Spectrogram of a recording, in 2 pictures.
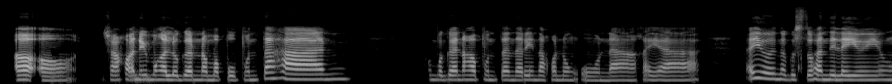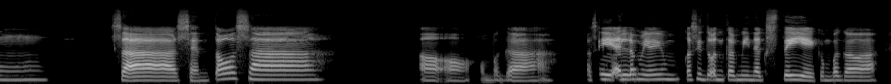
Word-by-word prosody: Oo, 190 -3 +3 0.3
tsaka 210 -1 -1
kung - - +2
ano 220 - +4
yung 220 -1 -3
mga 215 0 +5
lugar 205 0 +1
na 205 0 -2
mapupuntahan. 235 +4 +1 0.7
Kumbaga, 215 -1 -3
nakapunta 210 -1 -5
na 200 0 -5
rin 210 +1 -5
ako 205 +1 -9
nung 200 -1 -14
una 190 +1 -9
kaya 200 -1 -7 0.5
ayun, 285 -3 +1
nagustuhan 220 -1 -4
nila 215 -1 +2
yun 210 0 +2 0.2
yung 210 - -12 1.1
sa - - +3 0.5
Sentosa. 230 +10 -2 1.6
Oo, 175 -3 -6
kumbaga 165 - -7 0.3
kasi 230 -1 +3
alam 230 +1 +4
mo 235 - -6
yun 225 +1 +1
yung - - -12
kasi 215 +3 -4
doon 215 -1 -3
kami 210 0 -3
nag-stay, 205 0 +5
eh. - - -13
Kumbaga, 185 -1 -6
210 Hz, 125 wpm, -24 LUFS, 195-220 Hz, 1.6 s, mga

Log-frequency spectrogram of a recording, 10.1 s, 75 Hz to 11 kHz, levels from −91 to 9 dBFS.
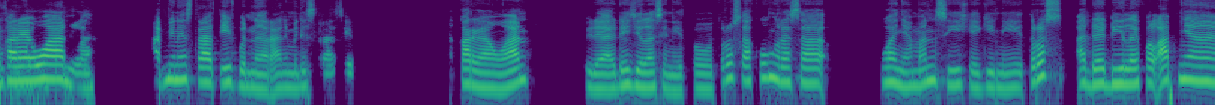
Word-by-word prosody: karyawanlah. 235 -6 +5 0.5
Administratif, 230 -3 +1
benar, 170 -3 -2
administrasi 170 0 -7 0.9
karyawan. 190 +3 +2 0.5
Ya, 165 -2 -1
dia 195 - +2
jelasin 175 -4 -1
itu, 160 +2 -7
terus 255 +1 -3
aku 270 +4 0
ngerasa, 220 -3 +1 0.5
"Wah 225 0 +1
nyaman 195 +6 -1
sih 200 -3 -4
kayak 175 -2 -6
gini," 175 -1 -5
terus 285 - 0
ada 205 0 0
di 210 0 +1
level 210 +1 +1
up-nya 235 -1 +3
210 Hz, 130 wpm, -24 LUFS, 175-235 Hz, 0.9 s, karyawanlah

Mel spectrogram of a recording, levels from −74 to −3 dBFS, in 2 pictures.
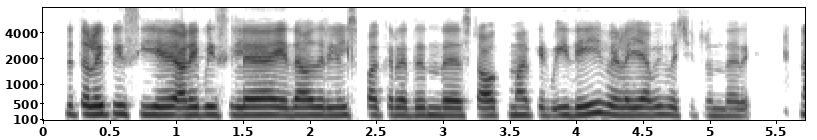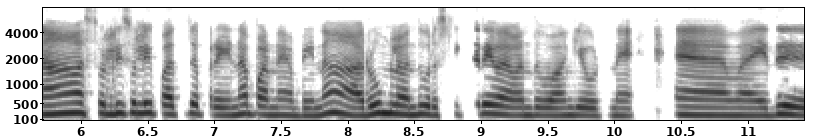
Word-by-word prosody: இந்த 230 - -5
தொலைபேசிய 220 -1 +3 0.2
அலைபேசில 205 0 +2 0.3
ஏதாவது 205 +1 +2
ரீல்ஸ் 200 -1 -2
பாக்கறது 200 -1 -1
இந்த 195 0 +1 0.2
ஸ்டாக் 195 -1 0
மார்க்கெட் 200 -2 -3
இதே 205 +2 +2 0.2
வேலயாவே 200 0 0
வச்சுட்ருந்தாரு. 185 -1 -8 0.4
நான் 250 +3 +3
சொல்லி 245 -1 0
சொல்லி 260 0 +1
பாத்துட்டு 225 +2 -1
அப்றம் 205 -2 -4
என்ன 230 +3 0
பண்ணே 205 -2 -2
அப்டினா 190 +6 -3 0.3
ரூம்ல 240 -1 +2
வந்து 220 +2 -1
ஒரு 205 - -5
ஸ்டிக்கரே 240 +3 -2
அ - - 0
வந்து 200 0 -4
வாங்கி 200 +1 -3
ஒட்டுனே. 190 0 -6 0.9
அ - - -1
இது 225 +4 +2
205 Hz, 155 wpm, -19 LUFS, 195-225 Hz, 0.9 s, தொலைபேசிய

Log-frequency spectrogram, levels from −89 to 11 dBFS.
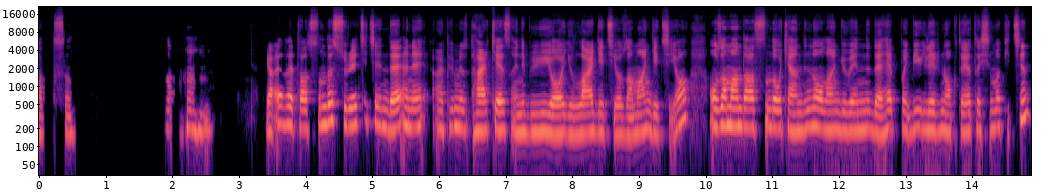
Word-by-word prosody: Haklısın. 160 0 -8 1.3
Ha 205 - -9 0.2
Hı 205 - -5
hı. 185 -1 -6 0.9
Ya, - - +2
evet, 225 -2 +1
aslında 220 +6 +3
süreç 230 -1 0
içinde, 215 -5 +3
hani, 215 -1 0
hepimiz, 205 +1 -4
herkes 185 +1 +3
hani 175 0 -3
büyüyor, 175 -2 +2
yıllar 170 +1 +1
geçiyor, 175 -2 -2
zaman 170 +4 -2
geçiyor. 170 +6 -3 0.4
O 215 0 +4
zaman 220 0 +5
da 215 - +5
aslında 210 0 +2
o 200 - +2
kendine 190 +2 -1
olan 195 -2 +1
güvenini 185 +1 -2
de 165 -3 +3
hep 205 +2 -2
ha 180 -3 -3
bir 205 +1 -3
ileri 190 0 -1
noktaya 180 0 -2
taşımak 195 +3 -5
için 285 - -1
190 Hz, 135 wpm, -23 LUFS, 175-210 Hz, 1.3 s, zaman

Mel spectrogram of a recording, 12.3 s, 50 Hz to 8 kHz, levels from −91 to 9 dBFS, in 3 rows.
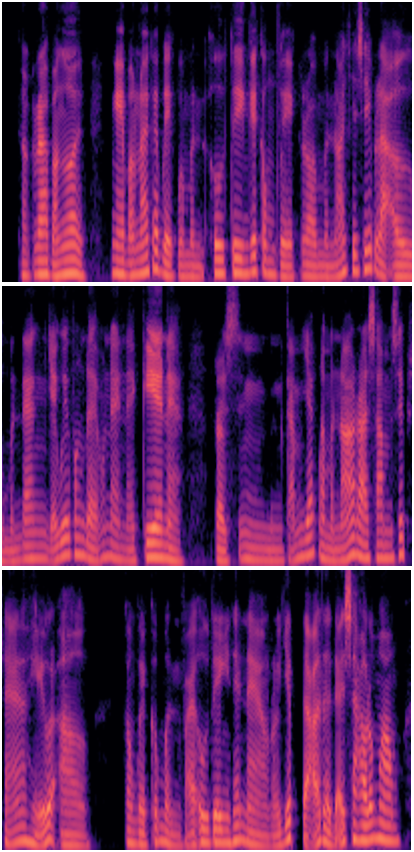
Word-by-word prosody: Thật 130 -1 -7
ra, 140 +1 +4
bạn 125 +1 +1
ơi, 145 -3 +4 0.3
nghe 145 -2 +4
bạn 130 +1 0
nói 155 +3 +3
cái 195 +1 0
việc 125 -4 0
mà - - -3
mình 115 -1 -5
ưu 150 -1 +3
tiên 150 0 +1
cái 165 - +3
công 155 -4 -3
việc, 115 -2 -2
rồi 120 -2 -2
mình 115 -1 -5
nói 135 +7 -1
với 170 - -1
sếp 195 +2 0
là, - - +1
ừ, 120 -1 0
mình 110 +1 -7
đang 135 0 -3
giải 115 - -2
quyết 175 +3 0
vấn 180 -1 -2
đề, 125 -5 -1
vấn 150 +6 -7
đề 140 -3 -2
này 115 -2 -7
kia 150 0 +8
nè, 125 -5 0 0.3
rồi 115 -2 0
s 120 +4 -9
mình 120 -4 -6
cảm 135 +5 -6
giác 180 +4 -2
là 145 - -1
mình 115 -3 -4
nói 130 +10 +2
ra 165 - +3
xong 140 0 -2
sếp 180 +5 -3
sẽ 135 +5 -1
hiểu 145 +2 +1
là, 170 - +3
ờ, 110 -2 -3 0.3
công 135 -1 -3
việc 120 -2 -2
của 145 - -3
mình 125 -8 -4
phải 110 +2 -3
ưu 140 -1 +2
tiên 140 0 +3
như 135 - -1
thế 155 - +1
nào, 120 -9 -2
rồi 105 +2 -4
giúp 175 +1 0
đỡ - - +4
thi 155 - +2
để - - 0
sau, 160 0 +5
đúng 170 - +3
hông? 160 -3 +3
135 Hz, 325 wpm, -24 LUFS, 120-150 Hz, 0.3 s, kia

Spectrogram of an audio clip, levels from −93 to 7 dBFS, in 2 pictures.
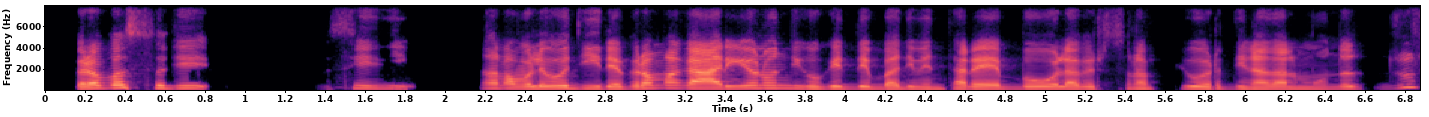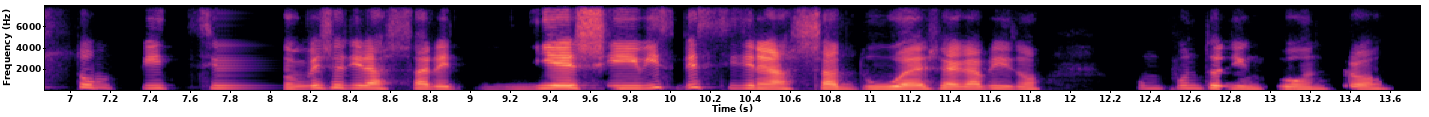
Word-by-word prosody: Però 230 +3 +6
posso 270 -1 0
di 230 -2 -4 0.6
sì 230 -3 -9
dì. 210 -1 -12 0.3
No, 235 - -3
no, 225 - 0
volevo 210 +2 +2
dire, 200 -3 -1
però 230 +4 +2
magari 220 -5 +6
io 235 +2 +2
non 245 0 -3
dico 215 -3 -5
che 200 -1 -1
debba 190 -1 0
diventare 190 0 0
boh 195 +1 -1
la 185 0 +2
persona 195 +1 -6
più 205 +2 -9
ordinata 195 -1 -1
al 190 - -1
mondo, 190 +1 -7
giusto 300 +6 -7
un 270 -2 -6
pizzico, 235 -2 -9
invece 245 +6 -2
di 250 - -2
lasciare 220 -5 +1
10, 230 +7 +4
di 285 +6 0
vestiti 275 -4 -3
ne 210 - +7
lascia 205 +1 +3
2, 195 0 +1
cioè 205 -1 +3
capito? 205 -3 -2 0.4
Un 230 -1 -17
punto 240 +1 -3
d'incontro. 195 -2 -5
210 Hz, 180 wpm, -21 LUFS, 195-235 Hz, 0.6 s, ne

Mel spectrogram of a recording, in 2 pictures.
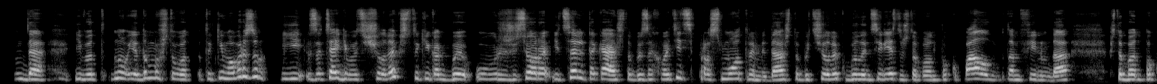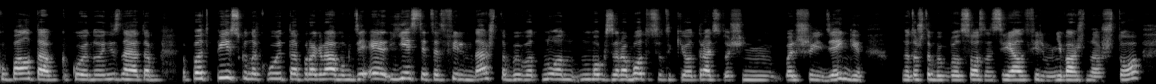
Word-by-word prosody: М-да, 240 -4 +2 0.3
и 250 - -6
вот, 235 0 -2
ну, 280 +2 -1
я 240 -1 +2
думаю, 295 +4 -2
что 265 -2 -6
вот 230 -1 -1
таким 260 +3 -4
образом 350 +3 +2
и 260 0 -3
затягивается 245 -2 +1
человек. 260 +8 +1
Всё-таки, 280 -6 -4
как 235 -3 -2
бы, 245 0 +3
у 245 0 -6
режиссёра 235 +4 +2
и 245 - -7
цель 305 +5 +3
такая, 250 -4 +5
чтобы 230 +1 -5
захватить 235 +4 -1
просмотрами, 240 -3 -1
да, 210 +4 +3
чтобы 225 0 -7
человеку 235 +1 0
было 235 0 +2
интересно, 235 +1 -1
чтобы 210 -1 -4
он 205 0 -4
покупал, 235 +1 +3
э, - - -24
там 220 -1 -2
фильм, 205 -3 -7
да. 200 +3 +3 0.4
Чтобы 230 -1 +1
он 225 - -7
покупал 250 +2 +2
там 215 -3 +5
какую 220 +1 -2
ну, 220 - -3
я 225 - -3
не 235 - -4
знаю, 225 -2 +4
там 215 -1 -2 0.3
подписку 295 +2 +4
на 250 -1 -1
какую-то 250 0 -3
программу, 240 -1 +4
где, 220 +3 -1
э, 250 0 +3
есть 260 +1 +1
этот 230 -2 -3
фильм, 220 -2 -4
да, 215 +4 +2
чтобы 230 -3 -5
вот, 220 -1 -5
ну, 240 +1 -3
он 225 -3 -2
мог 235 -1 -1
заработать. 225 +2 0
Всё-таки 215 -1 -7
он 205 -1 -3
тратит 215 -1 0
очень, 200 +2 -5
м, 205 -2 -5
большие 205 0 -3
деньги 215 -1 0 0.4
на 205 - -2
то, 220 - 0
чтобы 215 -1 -2
был 205 0 -1
создан 205 -1 0
сериал, 205 0 +4
фильм, 205 -2 -7
неважно 200 -2 +2
что, 230 +9 -2
230 Hz, 200 wpm, -23 LUFS, 215-250 Hz, 0.4 s, такая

